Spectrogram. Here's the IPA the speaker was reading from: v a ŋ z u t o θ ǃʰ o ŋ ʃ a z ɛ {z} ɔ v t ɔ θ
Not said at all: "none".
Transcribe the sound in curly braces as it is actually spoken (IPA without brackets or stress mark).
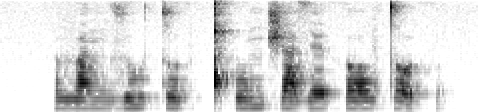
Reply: θ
